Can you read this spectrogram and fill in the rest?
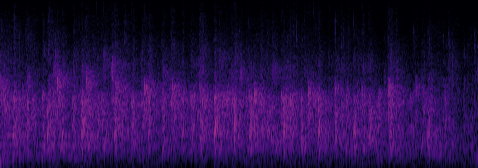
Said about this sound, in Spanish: aplauso, por favor.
